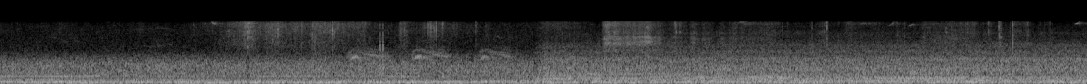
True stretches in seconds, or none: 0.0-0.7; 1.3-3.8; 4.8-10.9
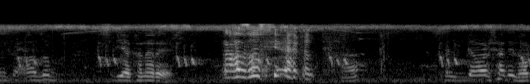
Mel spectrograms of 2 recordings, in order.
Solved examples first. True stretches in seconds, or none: 2.3-5.3

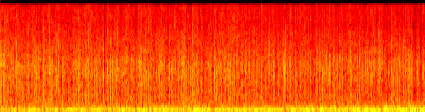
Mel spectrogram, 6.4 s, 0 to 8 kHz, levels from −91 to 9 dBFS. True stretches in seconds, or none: 3.7-6.4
